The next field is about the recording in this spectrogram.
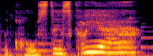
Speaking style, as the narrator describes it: Cornelius shouted

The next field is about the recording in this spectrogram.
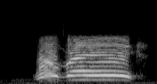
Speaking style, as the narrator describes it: hollered

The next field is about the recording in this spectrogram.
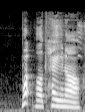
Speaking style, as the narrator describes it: said the king, looking up anxiously

